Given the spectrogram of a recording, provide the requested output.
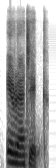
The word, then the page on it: erratic: Indian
